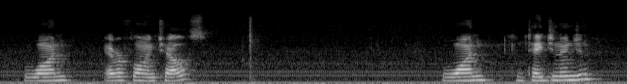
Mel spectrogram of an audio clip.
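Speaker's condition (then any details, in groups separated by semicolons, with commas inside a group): No condition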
